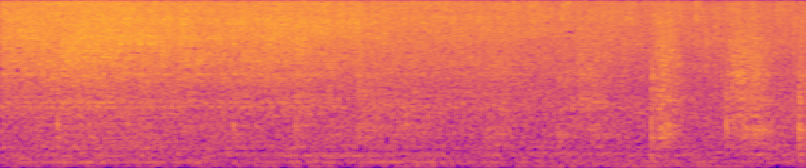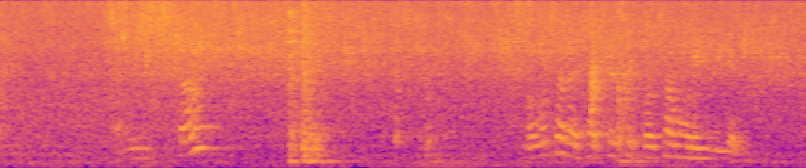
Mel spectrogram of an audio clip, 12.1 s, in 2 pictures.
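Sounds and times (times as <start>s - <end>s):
tomatoes sizzling in butter: 0.0s - 12.0s.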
